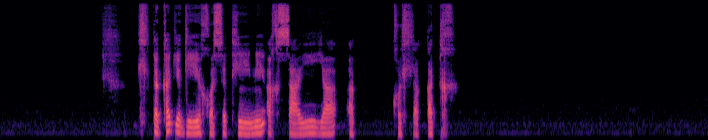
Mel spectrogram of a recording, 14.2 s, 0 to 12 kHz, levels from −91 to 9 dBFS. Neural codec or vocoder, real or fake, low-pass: none; real; 10.8 kHz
